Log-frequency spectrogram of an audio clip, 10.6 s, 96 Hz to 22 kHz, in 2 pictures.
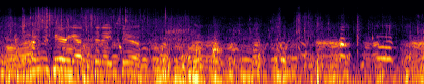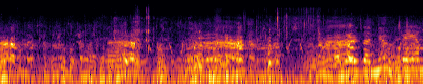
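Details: Flock of 42 wild trumpeter swans, 26 adults and 16 juveniles, at Gallup Park, Ann Arbor, Michigan, on January 8, 2022 in winter, recorded with a GoPro; overlapping nasal, bugling honks from many birds, rising and falling, with steady low background rumble.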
